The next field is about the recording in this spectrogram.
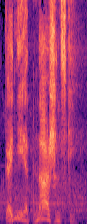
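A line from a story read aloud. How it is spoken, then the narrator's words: Whisper in ear. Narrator (Russian): шепнул ему на ухо Вася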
